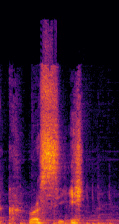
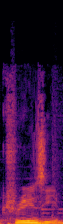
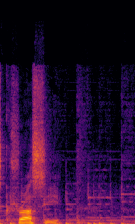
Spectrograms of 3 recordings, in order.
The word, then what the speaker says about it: Crussy: Yeah, Crussy. That's Chris and Susie. People pronounce it cruisy, but like, you look at that and it's Crussy.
